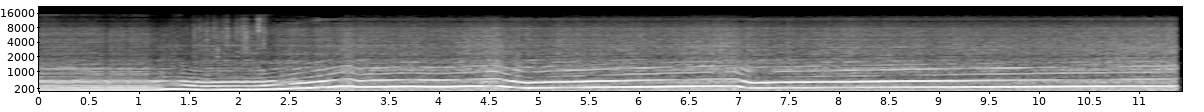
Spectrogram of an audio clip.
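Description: Tuned VW Golf 7 R's turbocharged 2.0-litre four-cylinder, at about 700 hp, under full-throttle acceleration from a standstill, heard from inside the cabin. The engine note rises through each gear and drops sharply at each quick upshift of the dual-clutch gearbox in Sport mode, going from first to fourth gear, the last shift about two-thirds of the way through.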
